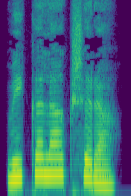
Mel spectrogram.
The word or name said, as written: ವಿಕಲಾಕ್ಷರ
